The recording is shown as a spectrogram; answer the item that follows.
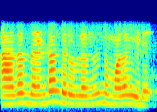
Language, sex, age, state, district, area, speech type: Tamil, female, 18-30, Tamil Nadu, Pudukkottai, rural, conversation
